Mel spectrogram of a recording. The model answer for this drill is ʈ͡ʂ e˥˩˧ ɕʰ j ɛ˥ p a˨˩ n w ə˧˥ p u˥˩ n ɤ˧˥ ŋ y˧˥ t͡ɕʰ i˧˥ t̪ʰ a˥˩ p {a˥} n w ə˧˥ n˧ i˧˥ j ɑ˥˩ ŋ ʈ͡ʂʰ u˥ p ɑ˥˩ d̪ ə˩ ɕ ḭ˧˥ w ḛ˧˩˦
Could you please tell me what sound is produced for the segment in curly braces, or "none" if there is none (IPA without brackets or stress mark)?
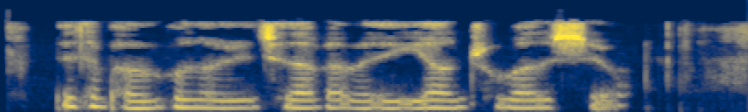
a˨˩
